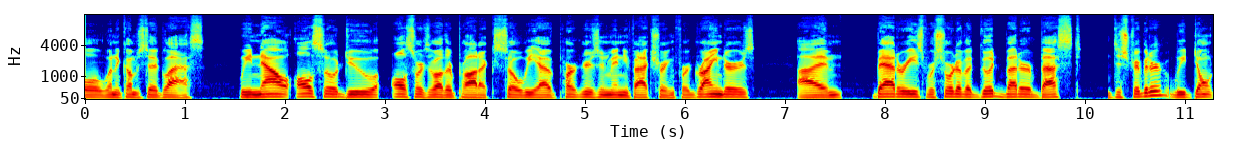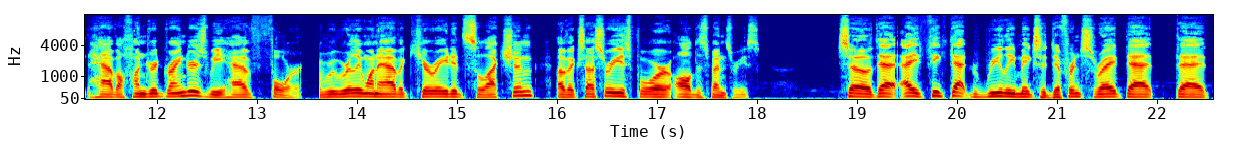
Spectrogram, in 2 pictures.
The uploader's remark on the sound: the special edition of Grassroots Marketing from the Benzinga Cannabis Capital Conference at the Fountain Blue Hotel in Miami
